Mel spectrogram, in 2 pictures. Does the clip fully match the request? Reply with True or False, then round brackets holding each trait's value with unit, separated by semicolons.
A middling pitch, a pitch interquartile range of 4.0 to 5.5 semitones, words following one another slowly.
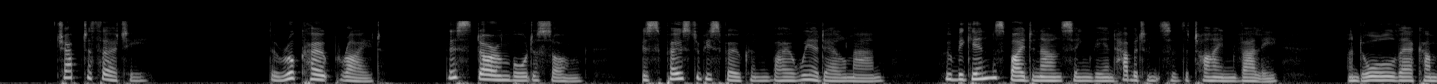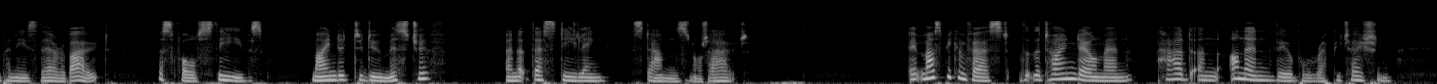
True (180 Hz; 4.5 semitones; 125 wpm)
